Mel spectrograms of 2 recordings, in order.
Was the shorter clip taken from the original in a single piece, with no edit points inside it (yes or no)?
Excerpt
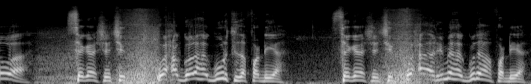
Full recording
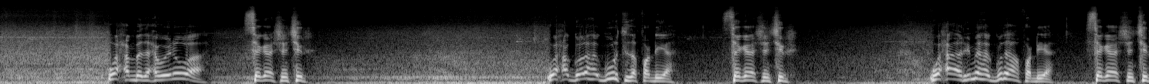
no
